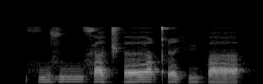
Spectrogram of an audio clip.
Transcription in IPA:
xu zuːxat͡ʃʼɐː qʼihʉfa

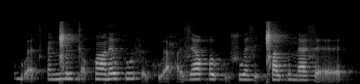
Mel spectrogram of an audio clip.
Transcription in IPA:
ɡʷæ̰t͡sʼɛ̃ ŋ͡ǁɨɡæ̰ qʷã ɾɛ tʷɨfɛ̰ xʷæ̰ħɛ̰ zɛqʷi xʷḭsʷɛzḭ ǁatʷə næ zɛ̰

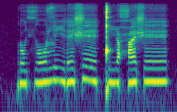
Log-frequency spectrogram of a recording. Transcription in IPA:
ɾo˨çoː˨˦ɮiː˥˨ ɾe˥˨ʃeː˥˨ǃiː˨ ħæ˧˥˧ʃeː˥

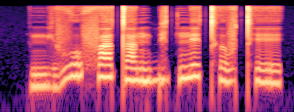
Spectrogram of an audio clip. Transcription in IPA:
mʲe˩vo˥fa˥ta˦n bʲə˦tne˥tʰə˦v tʰe˦

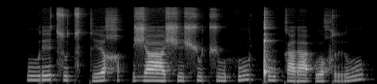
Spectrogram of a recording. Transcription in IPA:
uɾɪt͡sut͡s kɪχ | ʒaʃɪ ʃut͡ʃuhuǃu kaɾaʔuχru

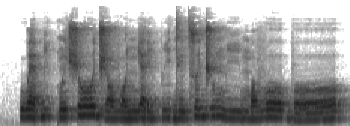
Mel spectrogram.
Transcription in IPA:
wɛ˨ɓi˨kʷĩ˨ ʃoː˦d͡ʒɔ˨vɔ˨ ɲɛ˨ɾi˨ pi˨dĩ˨ t͡sʊ˦d͡ʒu˦miː˨mɔ˨ voː˦boː˨˦

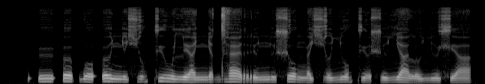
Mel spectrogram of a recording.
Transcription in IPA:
ʔʉ ʔɵɓo ʔɵɲʌço kʲu lʲaɲa dʱærʉɲʉ ʃoŋaçɔ ʎokʲɔʃʉ ʎaloʎʉxʲa

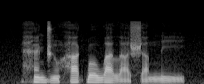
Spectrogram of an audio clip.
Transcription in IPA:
hɛ̃˦ d͡ʒũ˧ha˦k͡po˦wa˦˨ la˨ʃa˨˦ ni˦˨

